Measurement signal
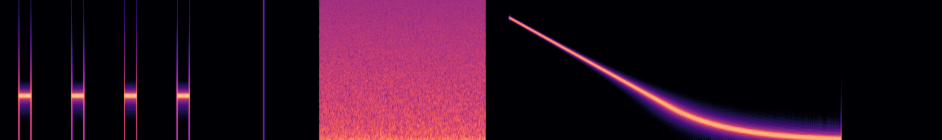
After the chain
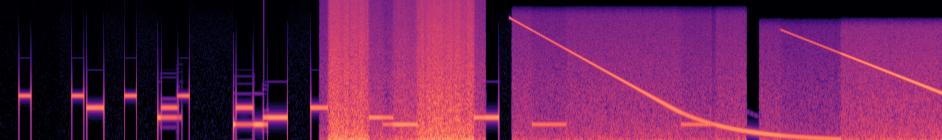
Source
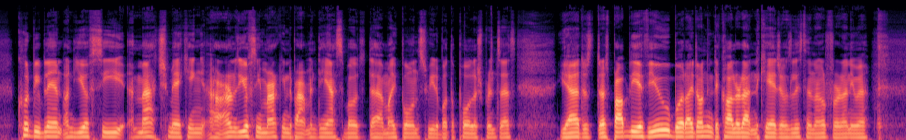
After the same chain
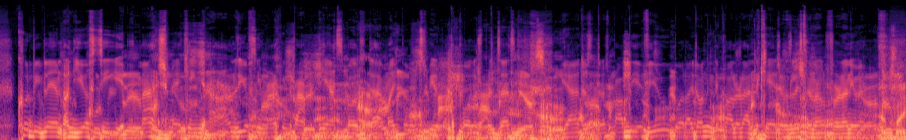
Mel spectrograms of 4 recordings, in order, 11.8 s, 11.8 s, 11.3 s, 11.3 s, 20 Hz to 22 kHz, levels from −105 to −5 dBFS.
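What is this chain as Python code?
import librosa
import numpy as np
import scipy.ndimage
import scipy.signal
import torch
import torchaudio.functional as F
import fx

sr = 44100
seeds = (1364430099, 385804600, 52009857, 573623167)

y = fx.echo_pitch(x, sr, ms=750, semitones=-6, count=3, db_per_echo=-3.0)
y = fx.over_compress(y, sr, threshold_db=-30.0, ratio=-1.0)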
